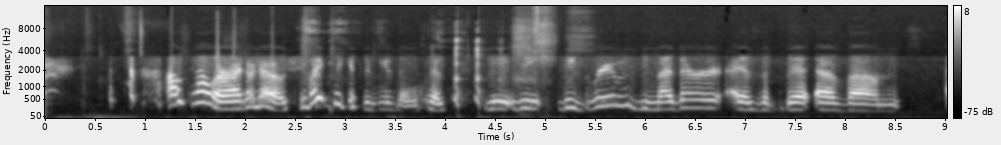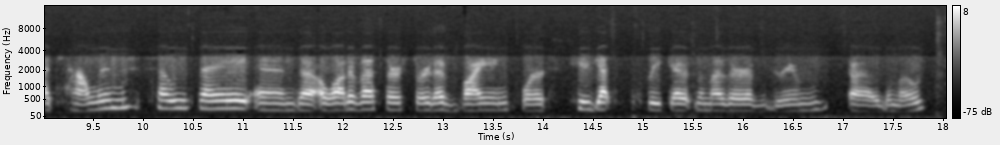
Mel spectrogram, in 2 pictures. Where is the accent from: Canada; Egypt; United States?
Canada; I'm Canadian.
